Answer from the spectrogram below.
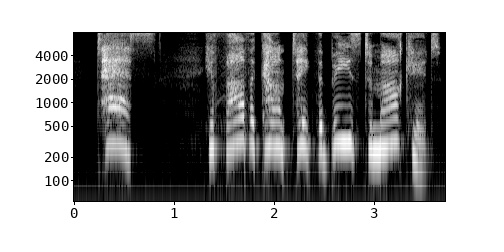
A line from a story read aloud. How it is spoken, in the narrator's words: whispered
